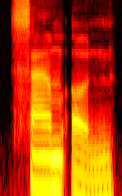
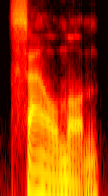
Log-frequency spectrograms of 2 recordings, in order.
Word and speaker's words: salmon: let's not forget salmon that sneaky silent L trips so many people up here's a tip it's pronounced samon not salmon the L was never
